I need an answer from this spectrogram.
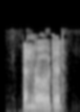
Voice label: "unroaded", english; adjectives

